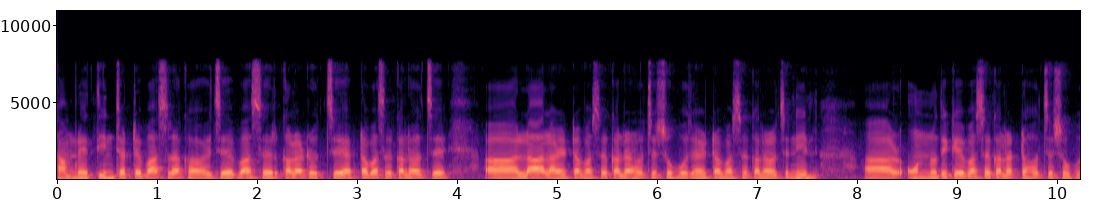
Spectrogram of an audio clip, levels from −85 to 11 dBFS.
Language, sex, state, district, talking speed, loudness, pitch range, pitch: Bengali, male, West Bengal, Paschim Medinipur, 230 wpm, -15 LUFS, 150-160 Hz, 155 Hz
